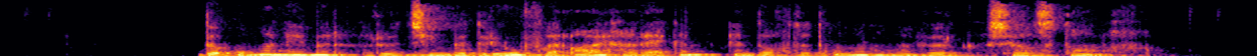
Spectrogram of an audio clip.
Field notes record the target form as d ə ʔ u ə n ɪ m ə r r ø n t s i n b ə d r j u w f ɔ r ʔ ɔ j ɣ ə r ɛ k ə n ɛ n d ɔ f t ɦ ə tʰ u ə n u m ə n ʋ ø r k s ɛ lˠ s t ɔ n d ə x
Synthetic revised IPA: d ə ʔ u ə n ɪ m ə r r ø n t s i n b ə d r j u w f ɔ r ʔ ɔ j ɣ ə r ɛ k ə n ɛ n d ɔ x t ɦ ə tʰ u ə n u m ə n ʋ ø r k s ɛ lˠ s t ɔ n d ə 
